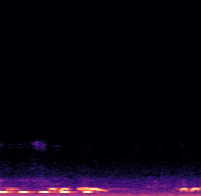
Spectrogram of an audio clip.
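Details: Spotted dove with a 'thổ sấm' style voice, cooing as a decoy to provoke wild doves in the rainy, windy season: a run of short, low, evenly spaced coos, then a longer falling coo and a brief double note after a pause, over steady background hiss.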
